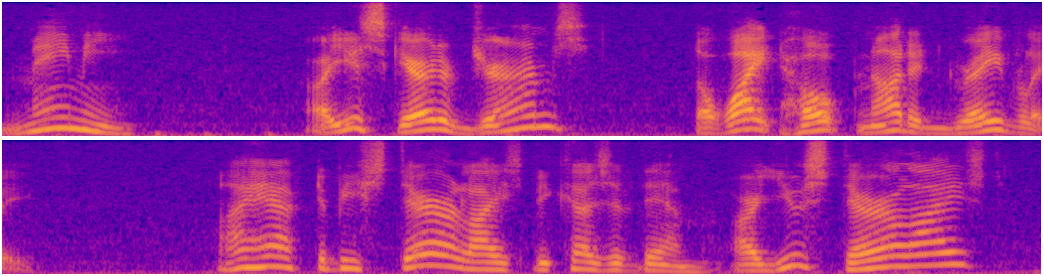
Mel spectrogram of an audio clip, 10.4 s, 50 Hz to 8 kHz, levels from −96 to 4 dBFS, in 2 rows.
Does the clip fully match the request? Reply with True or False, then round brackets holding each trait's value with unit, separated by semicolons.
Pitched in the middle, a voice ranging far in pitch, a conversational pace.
False (180 Hz; 7.2 semitones; 125 wpm)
